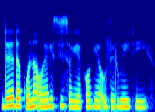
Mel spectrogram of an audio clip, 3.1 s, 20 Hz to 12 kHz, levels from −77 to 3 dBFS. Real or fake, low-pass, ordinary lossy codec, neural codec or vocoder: fake; 7.2 kHz; MP3, 48 kbps; codec, 16 kHz, about 1 kbps, DyCAST, with the encoder's durations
